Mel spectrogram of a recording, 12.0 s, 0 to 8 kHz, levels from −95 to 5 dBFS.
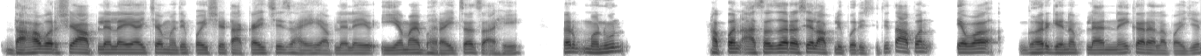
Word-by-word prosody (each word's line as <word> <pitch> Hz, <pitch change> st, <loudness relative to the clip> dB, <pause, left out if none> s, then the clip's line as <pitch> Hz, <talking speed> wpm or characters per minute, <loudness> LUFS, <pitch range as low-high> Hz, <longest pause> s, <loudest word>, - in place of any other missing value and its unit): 10 125 Hz, +4 st, +5 dB
वर्ष 135 Hz, -1 st, +3 dB
आपल्याला 125 Hz, -1 st, +3 dB
यायच्यामध्ये 120 Hz, -1 st, -1 dB
पैसे 115 Hz, +1 st, -3 dB
टाकायचेच 120 Hz, +1 st, -3 dB
आहे, 110 Hz, -1 st, -5 dB
आपल्याला 110 Hz, +1 st, -6 dB
ई 110 Hz, 0 st, -2 dB
ईएमआय 115 Hz, +2 st, -1 dB
भरायचाच 110 Hz, +2 st, -3 dB
आहे. 95 Hz, +2 st, -6 dB, 0.5 s
तर 155 Hz, +1 st, +4 dB
म्हणून 145 Hz, +4 st, -1 dB, 0.9 s
आपण 150 Hz, -1 st, +4 dB
असा 130 Hz, +1 st, +2 dB
जर 150 Hz, +1 st, +6 dB
असेल 140 Hz, +2 st, +4 dB
आपली 125 Hz, 0 st, +2 dB
परिस्थिती 115 Hz, +4 st, -7 dB
तर -, -, -2 dB
आपण 165 Hz, -1 st, +1 dB, 0.3 s
तेव्हा 140 Hz, +2 st, +5 dB, 0.4 s
घर 125 Hz, +4 st, 0 dB
घेणं 125 Hz, 0 st, -1 dB
प्लॅन 120 Hz, 0 st, -1 dB
नाही 125 Hz, +3 st, -4 dB
करायला 115 Hz, -5 st, +1 dB
पाहिजे. 100 Hz, +4 st, -8 dB
120 Hz, 145 wpm, -23 LUFS, 115-130 Hz, 0.9 s, जर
